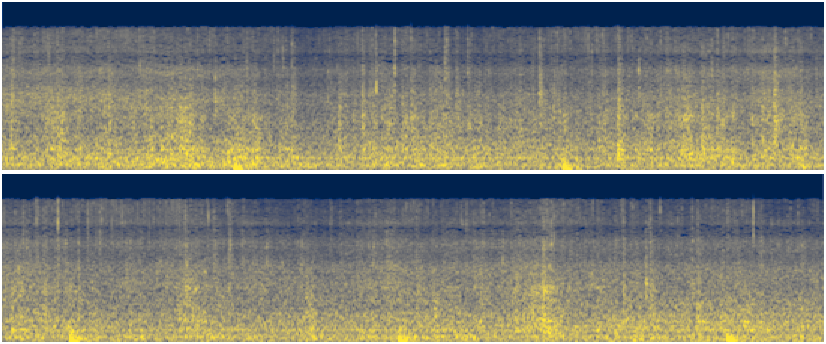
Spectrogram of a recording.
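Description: Steady rush of rain and wind from a severe thunderstorm, with a few short sharp knocks scattered every couple of seconds.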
